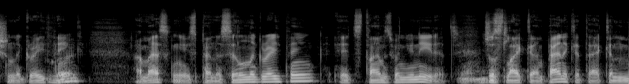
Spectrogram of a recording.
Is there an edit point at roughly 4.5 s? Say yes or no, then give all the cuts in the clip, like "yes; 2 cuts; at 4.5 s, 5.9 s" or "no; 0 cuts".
yes; 1 cut; at 4.5 s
